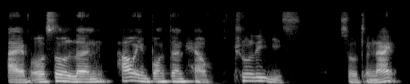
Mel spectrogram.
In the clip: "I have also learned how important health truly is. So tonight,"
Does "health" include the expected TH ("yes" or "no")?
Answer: no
